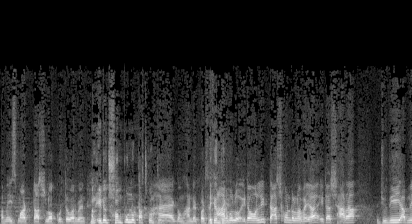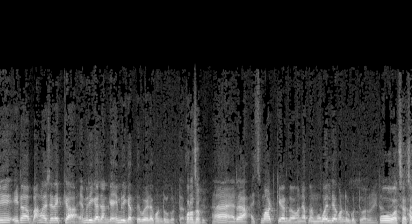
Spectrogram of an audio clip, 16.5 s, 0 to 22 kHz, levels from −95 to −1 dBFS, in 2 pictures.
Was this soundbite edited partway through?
no; 0 cuts

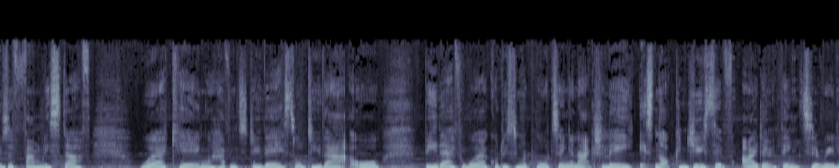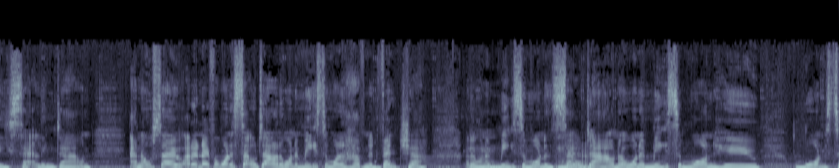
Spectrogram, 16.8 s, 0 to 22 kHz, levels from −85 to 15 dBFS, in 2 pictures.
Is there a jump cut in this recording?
yes; 2 cuts; at 6.4 s, 9.7 s

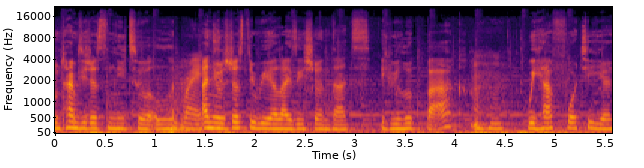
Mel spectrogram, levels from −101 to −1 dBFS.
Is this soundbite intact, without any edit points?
no; 1 cut; at 1.2 s

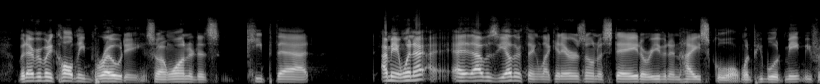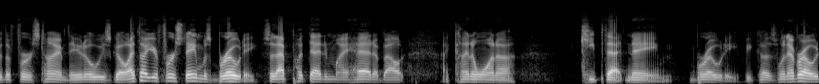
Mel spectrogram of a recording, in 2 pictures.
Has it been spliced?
yes; 1 cut; at 5.8 s

